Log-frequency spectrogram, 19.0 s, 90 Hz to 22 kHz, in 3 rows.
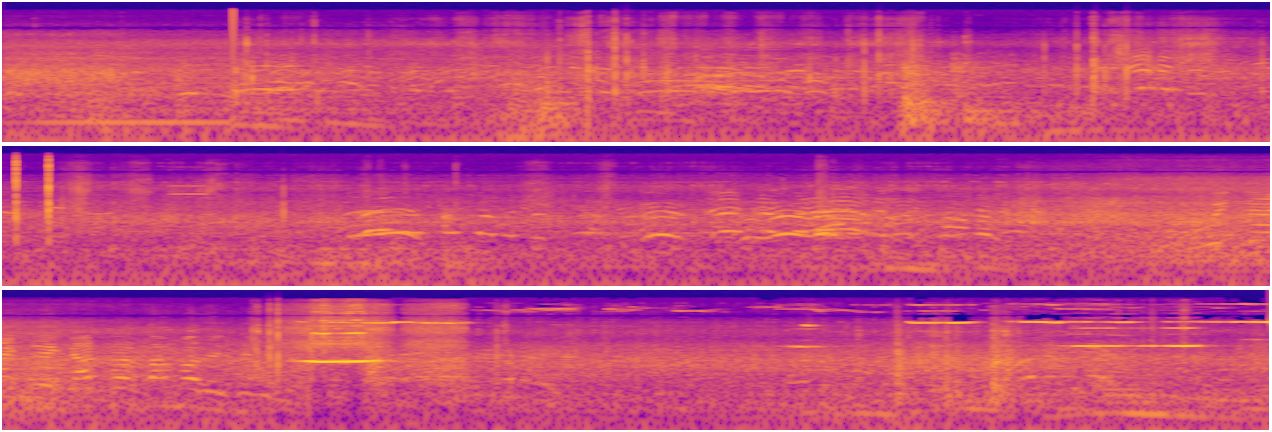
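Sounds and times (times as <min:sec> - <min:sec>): people chattering: 0:00.0 - 0:19.0
vehicle engines running: 0:00.0 - 0:19.0.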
